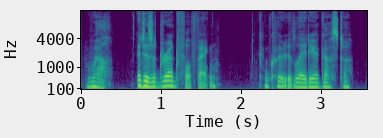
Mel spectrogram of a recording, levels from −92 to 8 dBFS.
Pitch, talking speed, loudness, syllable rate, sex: 160 Hz, 150 wpm, -19 LUFS, 5.8 syllables/s, female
